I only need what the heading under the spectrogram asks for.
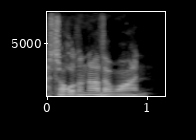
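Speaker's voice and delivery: high, yelled calling voice. Voicing a character calling back after selling a potion: yelling back. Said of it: "and she s-, yells back".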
